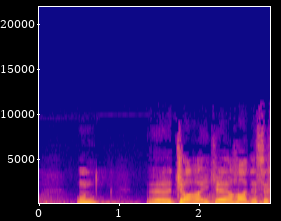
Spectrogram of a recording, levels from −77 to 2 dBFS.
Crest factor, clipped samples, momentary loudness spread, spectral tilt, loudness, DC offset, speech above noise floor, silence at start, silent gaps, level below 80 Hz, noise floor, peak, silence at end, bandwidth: 16 dB; under 0.1%; 19 LU; -6.5 dB/octave; -19 LUFS; under 0.1%; 24 dB; 0 s; none; -56 dBFS; -42 dBFS; -2 dBFS; 0 s; 11 kHz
